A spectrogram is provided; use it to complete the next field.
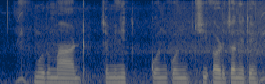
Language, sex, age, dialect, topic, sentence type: Marathi, male, 18-24, Varhadi, agriculture, question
